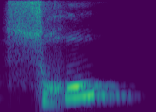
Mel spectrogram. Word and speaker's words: through: Le son de la fin, ça sera OU, tout simplement. Mais le THR, c'est lui qui va compliquer un peu les choses. Est-ce qu'on dira through?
